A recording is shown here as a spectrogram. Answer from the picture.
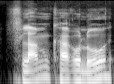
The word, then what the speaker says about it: Flamme Carolo: Ich habe Finn davor schon fragen müssen, wie spricht man denn jetzt aus? Weil ich war mir nicht ganz sicher, aber jetzt wissen wir es, ja. Flamme Carolo, ich merke es mir, ich versuche es auch richtig zu machen.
